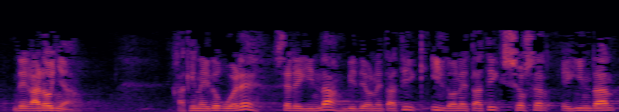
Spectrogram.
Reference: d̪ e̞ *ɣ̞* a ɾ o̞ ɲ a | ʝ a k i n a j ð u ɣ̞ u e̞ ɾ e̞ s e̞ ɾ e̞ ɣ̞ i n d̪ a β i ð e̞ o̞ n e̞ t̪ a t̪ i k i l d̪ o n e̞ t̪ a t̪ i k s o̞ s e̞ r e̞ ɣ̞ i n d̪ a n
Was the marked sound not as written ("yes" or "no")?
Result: no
